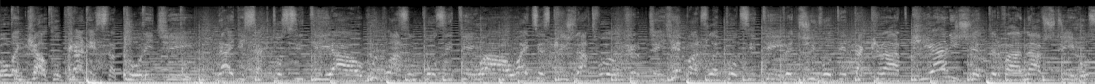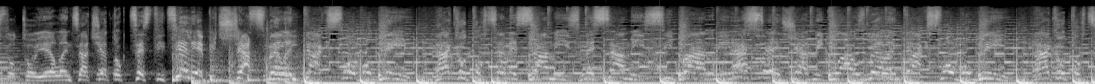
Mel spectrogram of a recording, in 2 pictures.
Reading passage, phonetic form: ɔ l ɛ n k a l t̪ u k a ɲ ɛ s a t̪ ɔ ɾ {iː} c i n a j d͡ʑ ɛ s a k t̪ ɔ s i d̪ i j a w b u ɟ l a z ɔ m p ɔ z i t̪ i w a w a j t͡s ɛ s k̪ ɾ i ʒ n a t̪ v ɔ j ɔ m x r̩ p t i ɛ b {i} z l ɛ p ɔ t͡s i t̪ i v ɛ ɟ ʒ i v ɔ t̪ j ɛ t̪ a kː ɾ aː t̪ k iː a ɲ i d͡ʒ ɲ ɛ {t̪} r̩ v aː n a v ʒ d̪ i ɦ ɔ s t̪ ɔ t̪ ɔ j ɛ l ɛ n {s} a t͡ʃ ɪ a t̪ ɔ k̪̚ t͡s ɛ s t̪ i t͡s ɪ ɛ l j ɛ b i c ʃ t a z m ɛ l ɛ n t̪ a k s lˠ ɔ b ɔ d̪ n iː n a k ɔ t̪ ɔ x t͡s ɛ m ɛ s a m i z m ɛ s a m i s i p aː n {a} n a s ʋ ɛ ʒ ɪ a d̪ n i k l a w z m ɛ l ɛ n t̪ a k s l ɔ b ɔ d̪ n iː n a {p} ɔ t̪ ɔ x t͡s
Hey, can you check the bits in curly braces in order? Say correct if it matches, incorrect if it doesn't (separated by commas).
incorrect, incorrect, correct, incorrect, incorrect, incorrect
